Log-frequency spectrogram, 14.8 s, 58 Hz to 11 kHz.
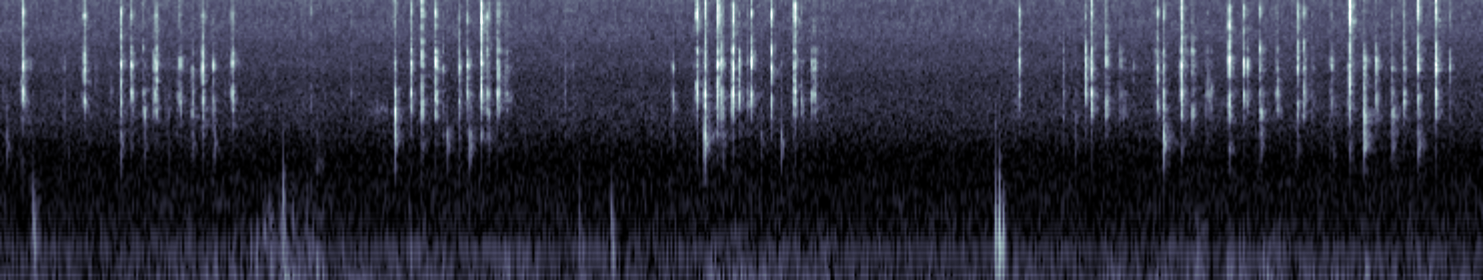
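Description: Fingertips quickly tap the face buttons of a hollow white plastic PS4 game controller resting on carpet. Quiet, bright, dry clicks come in rapid clustered bursts with short pauses between them. Each click dies away almost instantly, with a faint low thump now and then.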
